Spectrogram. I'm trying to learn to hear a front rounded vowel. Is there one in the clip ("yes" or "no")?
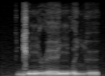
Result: yes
